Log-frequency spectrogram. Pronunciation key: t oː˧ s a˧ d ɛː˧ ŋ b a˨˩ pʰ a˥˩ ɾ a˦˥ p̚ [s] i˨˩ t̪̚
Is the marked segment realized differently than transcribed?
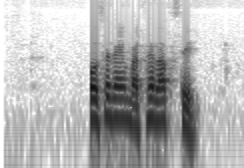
no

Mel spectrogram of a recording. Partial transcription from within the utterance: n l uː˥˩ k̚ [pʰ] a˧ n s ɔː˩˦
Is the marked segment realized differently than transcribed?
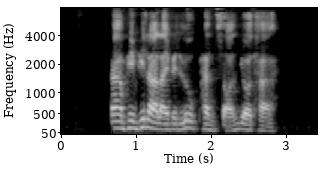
no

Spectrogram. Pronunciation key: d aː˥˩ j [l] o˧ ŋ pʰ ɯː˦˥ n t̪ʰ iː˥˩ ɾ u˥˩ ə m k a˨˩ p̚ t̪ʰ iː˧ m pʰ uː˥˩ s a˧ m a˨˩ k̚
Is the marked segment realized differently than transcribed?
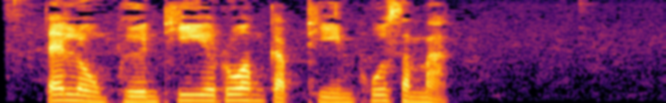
no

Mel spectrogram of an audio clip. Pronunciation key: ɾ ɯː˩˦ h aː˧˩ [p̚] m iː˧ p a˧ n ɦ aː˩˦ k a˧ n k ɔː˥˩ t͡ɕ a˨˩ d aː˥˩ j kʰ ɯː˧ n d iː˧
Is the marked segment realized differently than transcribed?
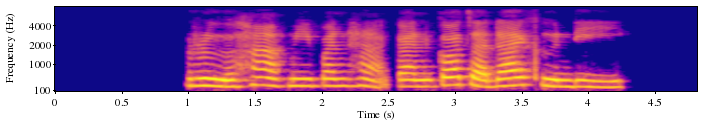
yes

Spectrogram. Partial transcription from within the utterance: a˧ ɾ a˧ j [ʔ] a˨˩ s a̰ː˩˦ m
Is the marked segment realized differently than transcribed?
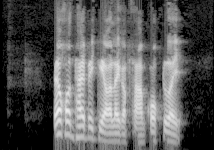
yes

